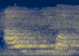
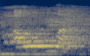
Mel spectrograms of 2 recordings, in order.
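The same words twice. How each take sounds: First: An extra w sound is heard in the word. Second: No extra w sound is heard in the word. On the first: The speaker calls it wrong. "mengucapnya dengan ada suara wawnya" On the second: The speaker calls it right.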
